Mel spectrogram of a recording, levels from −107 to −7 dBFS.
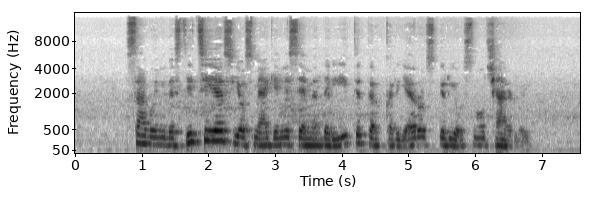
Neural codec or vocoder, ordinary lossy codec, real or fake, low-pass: none; MP3, 64 kbps; real; 14.4 kHz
